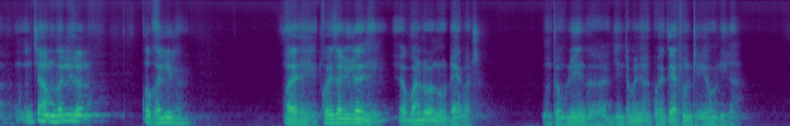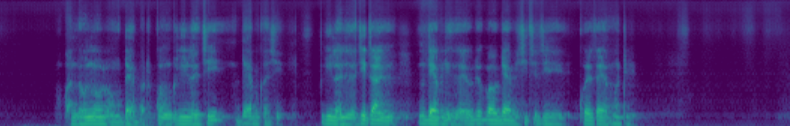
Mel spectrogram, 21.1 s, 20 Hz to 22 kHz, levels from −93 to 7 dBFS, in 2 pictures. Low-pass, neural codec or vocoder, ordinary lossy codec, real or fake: none; autoencoder, 48 kHz, 32 numbers a frame, DAC-VAE, trained on Japanese speech; none; fake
